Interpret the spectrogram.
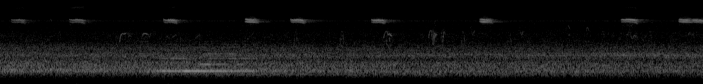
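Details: Family of spotted flycatchers at 51.943564, 20.122272 uttering thin, high notes in an uneven sequence of about eleven, plus faint lower ticks; a brief low steady tone and constant hiss in the background.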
